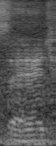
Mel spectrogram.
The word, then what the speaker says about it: Sahej: you to pronounce it, you know how living fence is pronounced, hedge? So you just add S in front of that and then it becomes one name.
